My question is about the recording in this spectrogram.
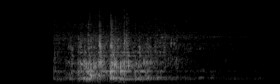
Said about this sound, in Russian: Так, в 1830-х годах там появляются первые туалеты со смывом.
